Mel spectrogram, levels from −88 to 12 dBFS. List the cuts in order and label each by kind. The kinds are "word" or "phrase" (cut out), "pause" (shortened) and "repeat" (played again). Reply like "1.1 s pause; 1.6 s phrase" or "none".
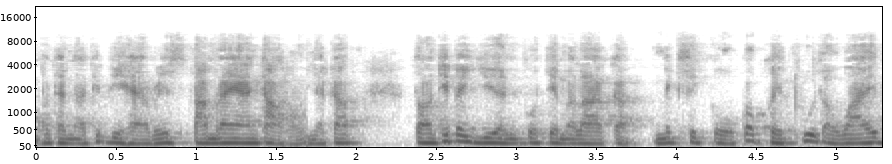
1.7 s word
